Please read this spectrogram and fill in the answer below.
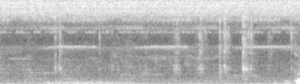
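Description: A steady, high-pitched chorus of insects, with a few faint clicks as the brush cutter's steel blade and retaining nut are handled and tightened by hand.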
